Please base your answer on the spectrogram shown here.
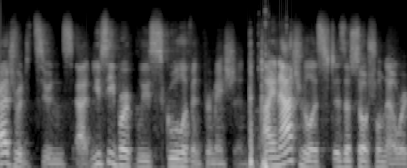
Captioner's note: click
